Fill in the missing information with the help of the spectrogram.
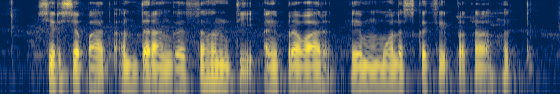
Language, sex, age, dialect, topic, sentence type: Marathi, male, 18-24, Southern Konkan, agriculture, statement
